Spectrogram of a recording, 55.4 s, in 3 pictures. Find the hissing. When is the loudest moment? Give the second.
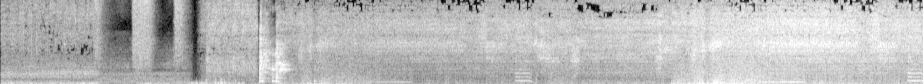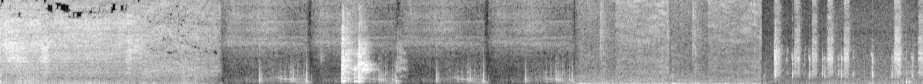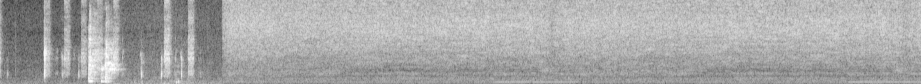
16 s.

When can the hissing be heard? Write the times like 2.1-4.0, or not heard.
0.0-55.3.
